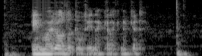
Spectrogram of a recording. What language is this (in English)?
Hungarian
